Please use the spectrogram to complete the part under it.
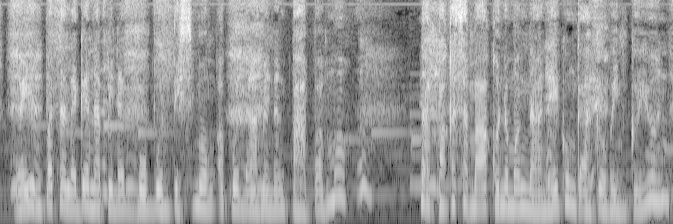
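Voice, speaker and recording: A woman's voice: mid-range voice, fairly quick, natural voice. A woman playing a loving, protective middle-aged mother in a sentimental audio drama, earnest and consoling. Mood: reassuring. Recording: music behind the voice.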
